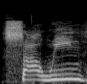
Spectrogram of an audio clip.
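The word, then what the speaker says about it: Samhain: know the real name I think was called saween is that the correct the correct pronunciation yeah and in the Celtic British aisles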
